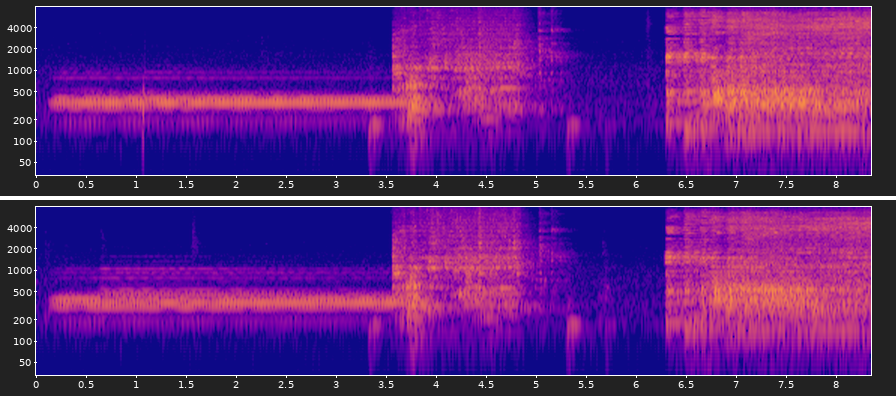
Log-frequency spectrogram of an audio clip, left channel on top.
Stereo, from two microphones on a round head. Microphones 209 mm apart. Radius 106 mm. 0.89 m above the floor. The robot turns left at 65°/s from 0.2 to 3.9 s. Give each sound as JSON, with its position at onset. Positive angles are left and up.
{"t": 3.5, "sound": "a toilet flushing", "side_deg": -10, "distance_m": 0.6}
{"t": 4.9, "sound": "cutlery clinking", "side_deg": 60, "distance_m": 2.0}
{"t": 6.3, "sound": "a drill", "side_deg": 25, "distance_m": 4.5}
